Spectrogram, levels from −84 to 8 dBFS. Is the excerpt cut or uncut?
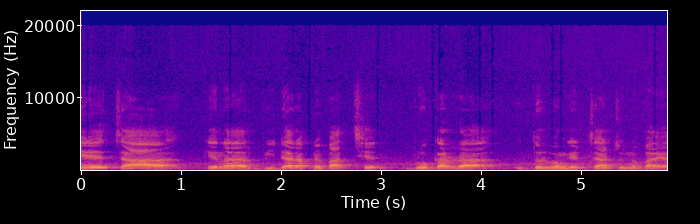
cut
